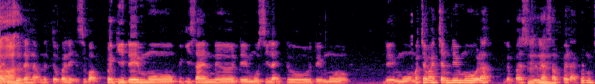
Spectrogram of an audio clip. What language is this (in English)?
Malay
